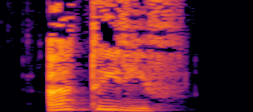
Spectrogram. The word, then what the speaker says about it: Атериф: «Атериф», — медленно, четко, с ударением на последнем слоге воспроизвела она.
